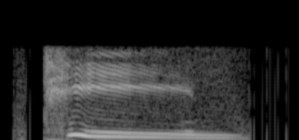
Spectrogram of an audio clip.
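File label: "tin4", Cantonese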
